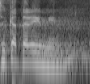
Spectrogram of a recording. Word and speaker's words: Katerini: Sorry for mispronouncing your name. That is Katerini, the correct pronunciation.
